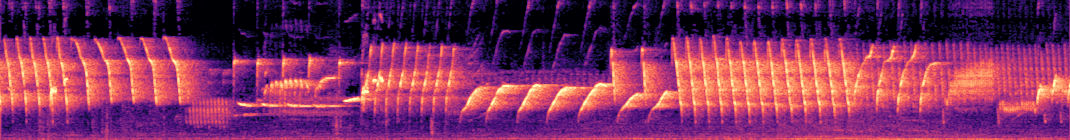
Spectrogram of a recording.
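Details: Lure recording of a canary in song to coax an idle canary back into singing: rapid rolling trills and chains of downward-slurred notes, a short break near two seconds, then sustained varied, high-pitched phrases.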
